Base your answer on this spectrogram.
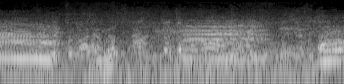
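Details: Sacrificial cattle at a market: a long, rich moo with stacked harmonics, then wavering, arching moos overlapping, ending with a new loud call starting.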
